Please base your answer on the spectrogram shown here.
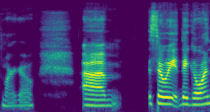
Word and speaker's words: Margot: I don't know why I always want to pronounce the T in her name, but it's Margot.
